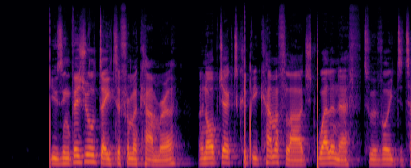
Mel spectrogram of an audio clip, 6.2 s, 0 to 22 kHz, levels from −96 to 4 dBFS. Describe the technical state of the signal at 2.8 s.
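The speech at 2.8 s plays through intact, with no audible fault at that point.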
